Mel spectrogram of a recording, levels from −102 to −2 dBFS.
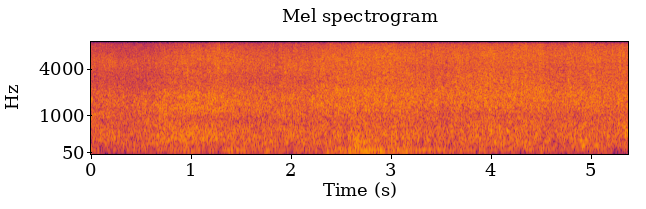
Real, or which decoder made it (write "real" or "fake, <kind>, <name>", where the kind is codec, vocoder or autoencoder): real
